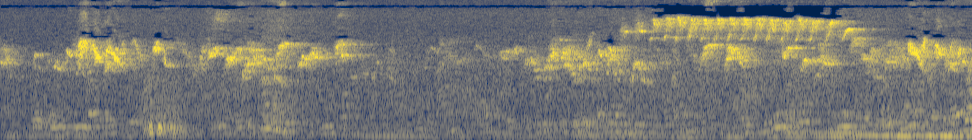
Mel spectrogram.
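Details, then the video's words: Kept red-whiskered bulbul (chào mào) from Vietnam, performing well alongside other birds nearby: bright chirped phrases around mid-high pitch, then a fast, high, buzzy trill near the end, with other birds' notes and faint voices behind. "Chào mào Mào Lân Chơi tốt với các CB xung quanh khác"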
